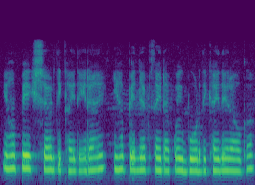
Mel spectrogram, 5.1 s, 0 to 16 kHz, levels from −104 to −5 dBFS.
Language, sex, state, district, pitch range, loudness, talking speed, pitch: Hindi, female, Rajasthan, Churu, 200-230 Hz, -31 LUFS, 225 wpm, 210 Hz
